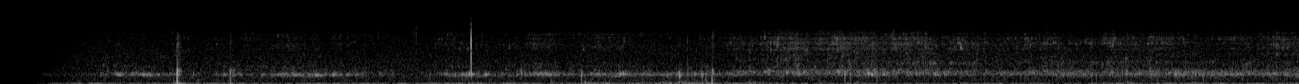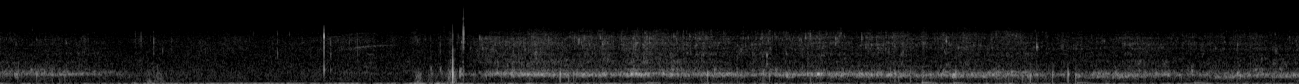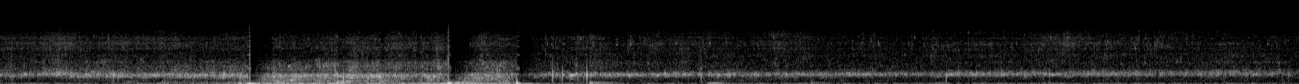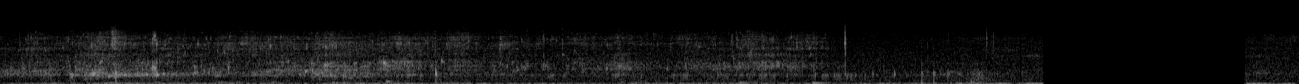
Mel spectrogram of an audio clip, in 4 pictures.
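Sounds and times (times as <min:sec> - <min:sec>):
muffled water sloshing: 0:17.4 - 0:47.4.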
